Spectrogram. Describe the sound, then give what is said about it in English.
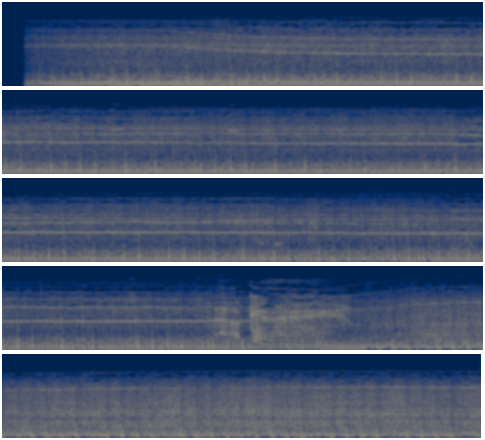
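Steady engine drone from a small airplane flying the airport traffic pattern. It holds loud and even throughout, the engine tone dropping early on and climbing again near the end after a brief disturbance. “For aviation enthusiasts, I think even the sound of a landing can be cool. I hope so, anyway. I'll let this go as I go around the pattern again and then back for my final landing of the day.”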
